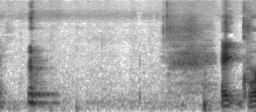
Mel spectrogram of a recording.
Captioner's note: laughs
